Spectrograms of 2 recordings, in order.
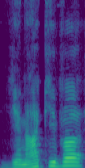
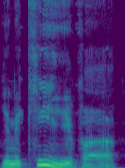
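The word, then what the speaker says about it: Yenakiieve: idea where I wanted to go apparently it's yanakiva and not yanikiva which is how I was pronouncing it if I remember right eventually uh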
